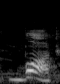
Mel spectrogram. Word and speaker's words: bought: আবার বট, BOUGHT, বা ব্রট, BROUGHT, এগুলো সবেতেই এরকম হয়।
